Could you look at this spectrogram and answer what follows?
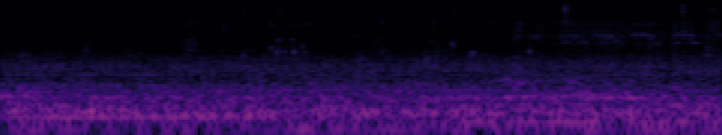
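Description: Water runs steadily into an RV camper's septic tank to flush it, a constant low rushing and trickling wash with faint dripping, fairly quiet and unbroken throughout, with no talk.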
